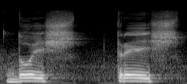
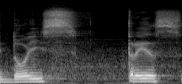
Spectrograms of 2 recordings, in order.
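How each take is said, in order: First: "dois, três" with final S as sh; hushing plural S. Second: "dois, três" ending in a hissed s; sibilant plural S. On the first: Teacher showing Belém plurals, final S in "dois, três" hushed to sh. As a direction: end "dois" and "três" on a long sh. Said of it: "os plurais são chiantes". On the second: Teacher showing own Southeast plurals, "dois, três" with sibilant s. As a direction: finish "dois" and "três" on a clear s, not sh. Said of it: "o meu plural é sibilante". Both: Shown as a demonstration.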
